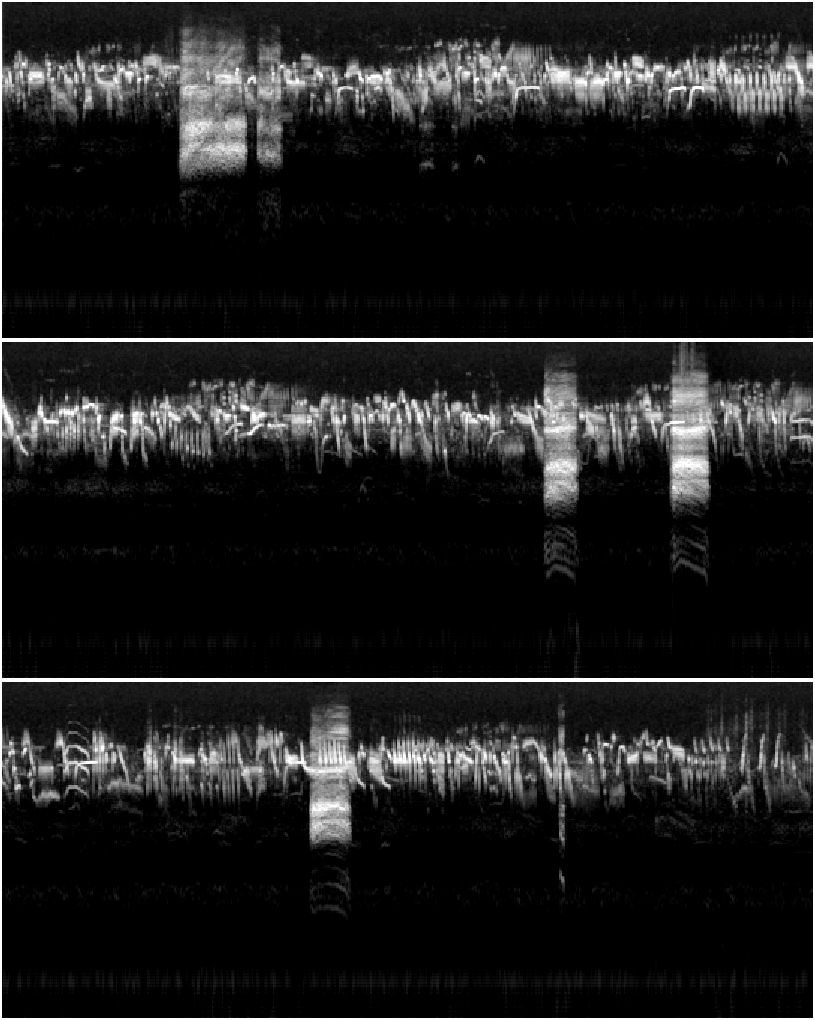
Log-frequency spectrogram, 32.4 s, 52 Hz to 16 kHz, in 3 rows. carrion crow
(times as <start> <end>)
2.4 3.8, 18.0 18.6, 19.7 20.3, 25.7 26.3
